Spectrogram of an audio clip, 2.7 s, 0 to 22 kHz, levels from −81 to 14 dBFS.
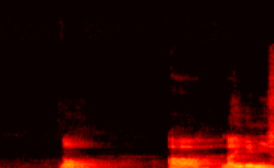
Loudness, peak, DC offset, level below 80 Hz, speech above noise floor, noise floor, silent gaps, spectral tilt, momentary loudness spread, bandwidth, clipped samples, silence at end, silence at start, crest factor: -27 LUFS; -12 dBFS; under 0.1%; -72 dBFS; 40 dB; -65 dBFS; none; -6.5 dB/octave; 13 LU; 18 kHz; under 0.1%; 0 s; 0.6 s; 16 dB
